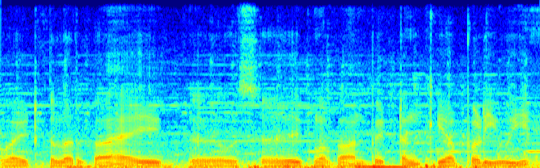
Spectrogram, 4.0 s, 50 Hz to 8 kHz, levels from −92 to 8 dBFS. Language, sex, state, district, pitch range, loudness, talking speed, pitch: Hindi, male, Rajasthan, Jaisalmer, 80-90 Hz, -17 LUFS, 190 wpm, 85 Hz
